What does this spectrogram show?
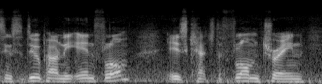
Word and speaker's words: Flåm: guys, and welcome to Flåm, or Flåm if you want to say it properly, which is a little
